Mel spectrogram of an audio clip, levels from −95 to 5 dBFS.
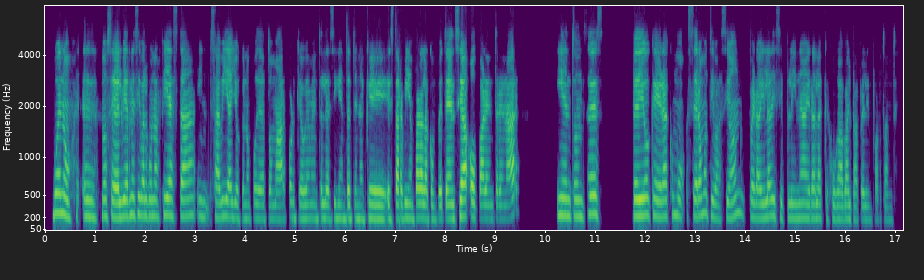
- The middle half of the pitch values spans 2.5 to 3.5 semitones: Yes, average, 2.8 semitones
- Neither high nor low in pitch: No, high, 195 Hz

